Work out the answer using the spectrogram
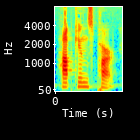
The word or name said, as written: Hopkins Park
